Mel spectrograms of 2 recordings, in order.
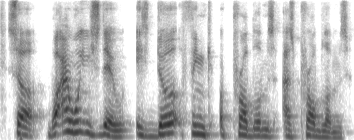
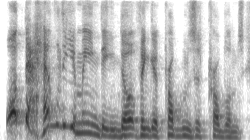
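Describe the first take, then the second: First: Said in the usual way. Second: Mock-sceptical listener, pitched up; baffled listener. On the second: Host voices a baffled listener.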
